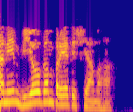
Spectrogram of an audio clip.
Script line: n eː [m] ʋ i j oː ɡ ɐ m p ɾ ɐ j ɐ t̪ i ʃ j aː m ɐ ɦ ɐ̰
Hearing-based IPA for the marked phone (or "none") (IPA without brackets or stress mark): m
